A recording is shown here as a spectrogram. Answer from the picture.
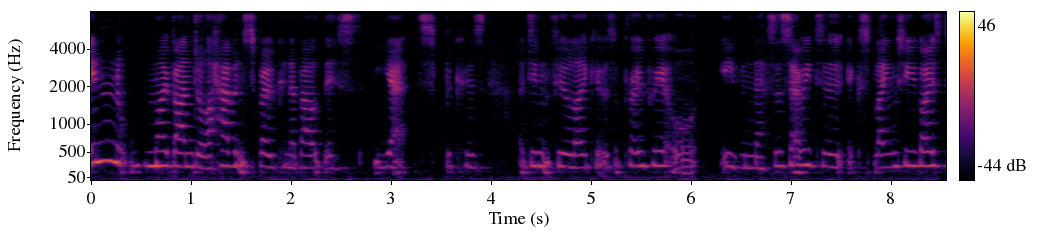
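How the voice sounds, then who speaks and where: With a high pitch and ordinary pitch variation, a woman talks at a moderate pace. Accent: Norfolk. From Norfolk, England. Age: 30s. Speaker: craft and beauty YouTuber. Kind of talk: casual talk to camera.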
